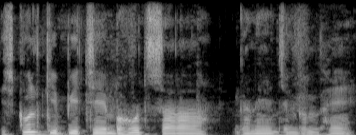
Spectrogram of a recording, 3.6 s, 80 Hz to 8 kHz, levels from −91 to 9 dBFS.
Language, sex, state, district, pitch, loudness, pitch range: Hindi, male, Arunachal Pradesh, Lower Dibang Valley, 105 Hz, -18 LUFS, 100-115 Hz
